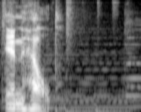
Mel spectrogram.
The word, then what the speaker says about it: Enheld: Oh, I think they said just to say Enheld.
